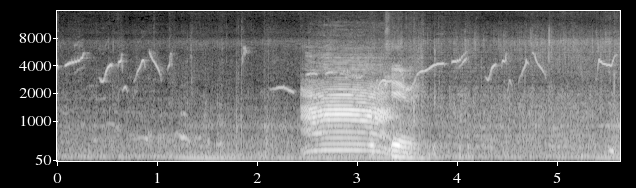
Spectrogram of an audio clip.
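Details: One mid-length moo, slightly falling at the end, from a fat cow calling the female during an afternoon drive of a tame herd; small birds chirp repeatedly before and after it.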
